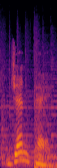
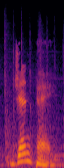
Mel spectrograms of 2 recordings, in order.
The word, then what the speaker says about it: Genpei: The name, Genpei, sometimes romanized as Genpei, comes from alternate readings of the kanji, Minamoto, Gen, and Taira, Hei, pronounced as the second element in some compounds as Pei.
